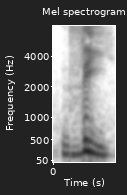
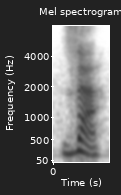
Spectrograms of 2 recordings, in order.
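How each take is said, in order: First: The vowel is a long, clear 'ee' sound. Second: The vowel is a short, weak 'uh' sound. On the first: The next word begins with a vowel sound. "if the next word begins with a vowel sound, the in this case is pronounced the" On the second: The next word begins with a consonant sound. "if the word starts with a consonant sound, we pronounce the"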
